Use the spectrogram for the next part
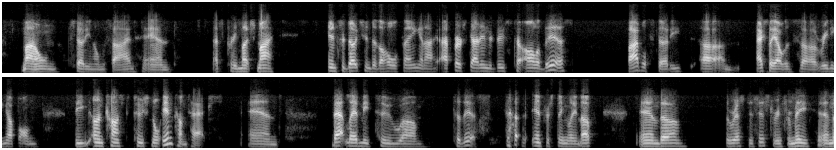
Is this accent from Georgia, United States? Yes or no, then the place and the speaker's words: yes; Georgia, United States; from Georgia.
